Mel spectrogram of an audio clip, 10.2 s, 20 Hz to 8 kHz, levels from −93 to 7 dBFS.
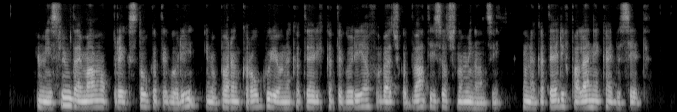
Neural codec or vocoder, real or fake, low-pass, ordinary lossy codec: codec, 16 kHz, 4.8 kbps, FACodec; fake; 7.2 kHz; none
